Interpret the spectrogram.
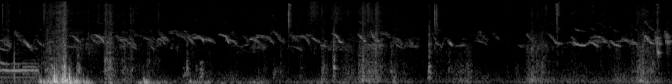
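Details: Little chickens peeping while being fed: a busy flock of chicks gives high, short, falling and rising chirps, repeated rapidly and overlapping, with a loud low thump near the start and scattered clicks.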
